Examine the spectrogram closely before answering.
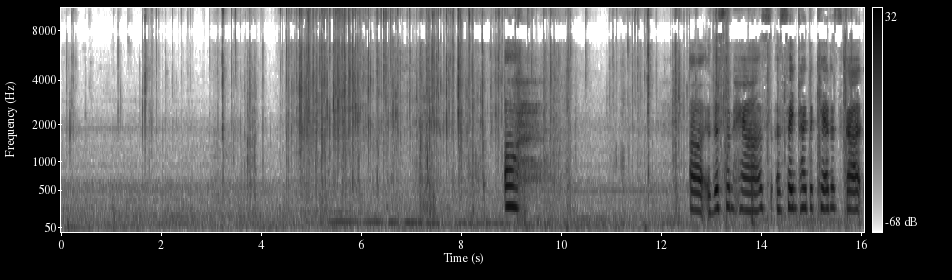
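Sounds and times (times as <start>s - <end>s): plastic bags crinkling: 0.0s - 16.0s.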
